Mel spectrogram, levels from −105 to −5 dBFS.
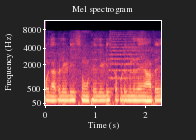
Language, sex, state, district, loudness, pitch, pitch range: Hindi, male, Haryana, Charkhi Dadri, -15 LUFS, 130 Hz, 125-130 Hz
